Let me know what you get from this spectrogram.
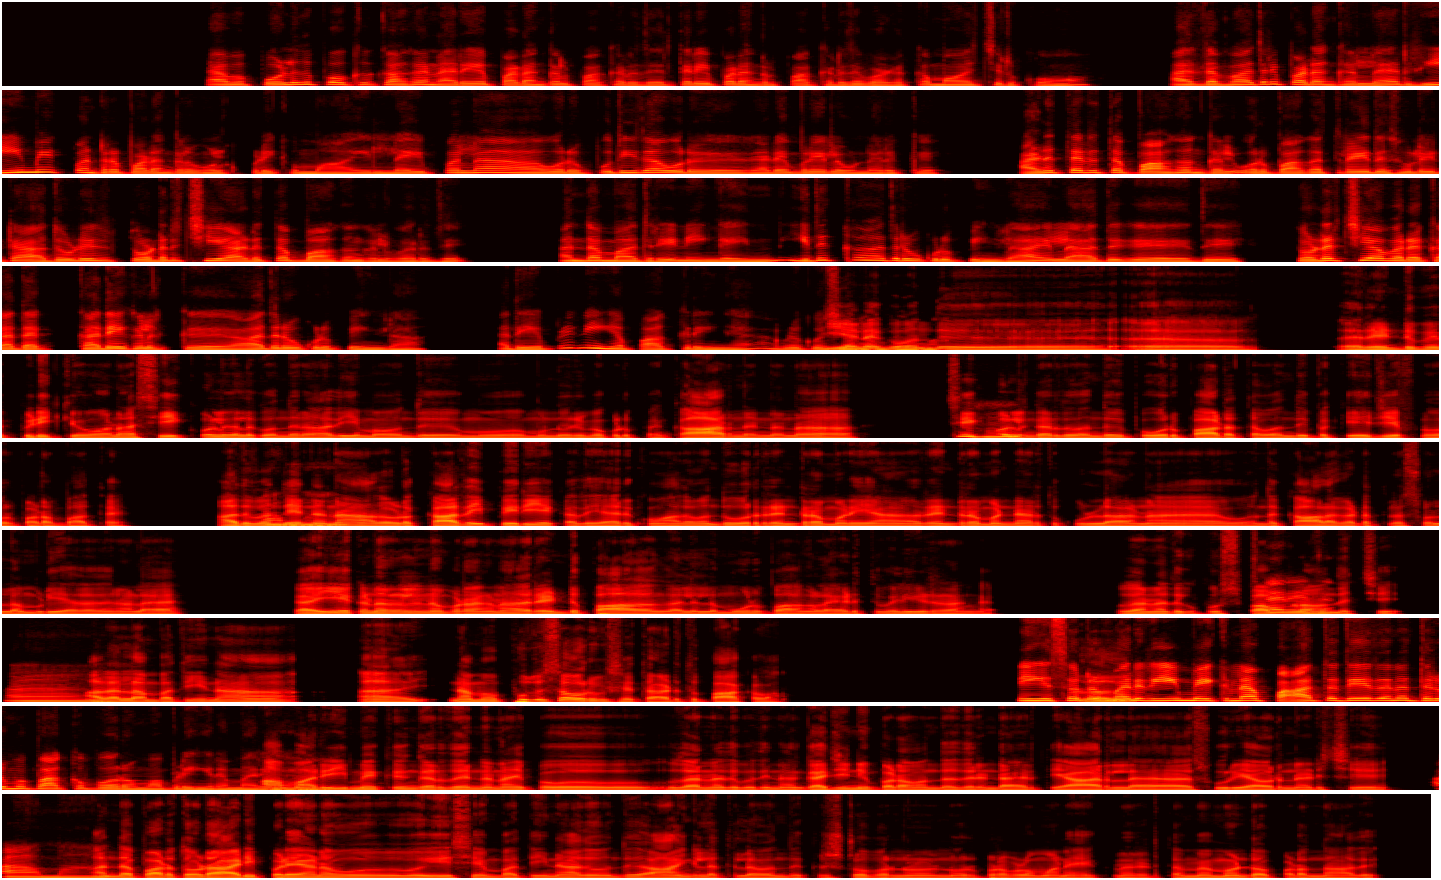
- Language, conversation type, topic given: Tamil, podcast, ரீமேக்குகள், சீக்வெல்களுக்கு நீங்கள் எவ்வளவு ஆதரவு தருவீர்கள்?
- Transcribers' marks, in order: "அந்த" said as "அத"; in English: "ரீமேக்"; other background noise; drawn out: "வந்து"; in English: "சீக்வல்களுக்கு"; in English: "சீக்வல்ங்கிறது"; in English: "ரீமேக்னா"; in English: "ரீமேக்ங்கறது"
